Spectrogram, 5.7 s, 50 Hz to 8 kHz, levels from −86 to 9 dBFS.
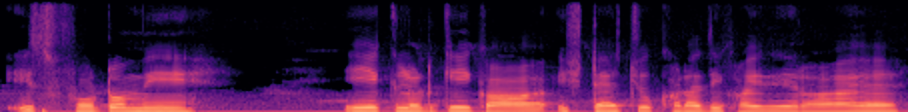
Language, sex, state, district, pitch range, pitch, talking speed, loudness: Hindi, male, Uttar Pradesh, Shamli, 175-195 Hz, 185 Hz, 125 wpm, -15 LUFS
